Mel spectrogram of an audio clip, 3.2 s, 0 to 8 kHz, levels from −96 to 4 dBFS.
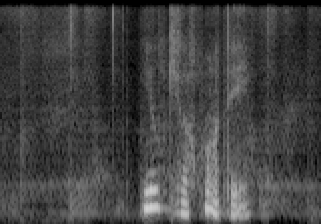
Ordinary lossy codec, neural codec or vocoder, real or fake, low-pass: none; codec, 16 kHz in and 24 kHz out, 0.9 kbps, LongCat-Audio-Codec, four codebook decoder; fake; 7.2 kHz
